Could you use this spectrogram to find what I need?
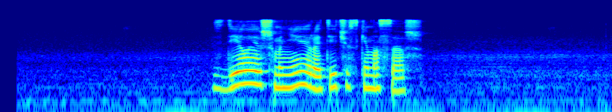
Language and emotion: Russian, neutral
